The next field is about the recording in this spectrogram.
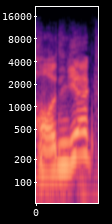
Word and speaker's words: Honja: Honja bekomme ich hin.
